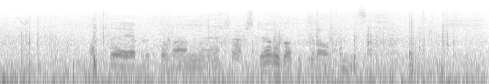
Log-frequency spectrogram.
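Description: A man talks calmly while passing close by.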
